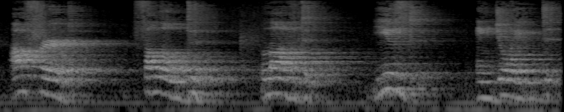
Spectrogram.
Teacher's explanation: esas palabras vas a encontrar una vibración en las cuerdas vocales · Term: sonido de D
